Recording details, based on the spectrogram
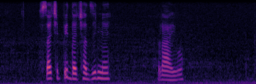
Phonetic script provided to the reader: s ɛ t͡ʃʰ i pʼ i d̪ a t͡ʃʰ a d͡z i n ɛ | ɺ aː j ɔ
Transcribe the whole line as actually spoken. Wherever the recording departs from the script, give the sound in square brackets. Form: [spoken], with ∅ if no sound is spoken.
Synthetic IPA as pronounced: s [a] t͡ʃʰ i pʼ i d̪ a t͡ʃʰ a d͡z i n ɛ | ɺ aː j ɔ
